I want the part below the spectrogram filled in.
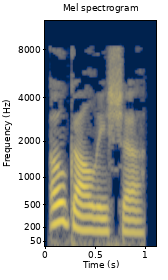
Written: ogaleesha

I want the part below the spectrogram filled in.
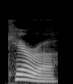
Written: kara

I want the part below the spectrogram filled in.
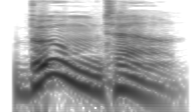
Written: boomtown

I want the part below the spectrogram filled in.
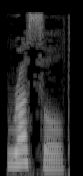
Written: rustled

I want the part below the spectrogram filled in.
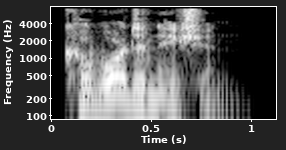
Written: coordination

